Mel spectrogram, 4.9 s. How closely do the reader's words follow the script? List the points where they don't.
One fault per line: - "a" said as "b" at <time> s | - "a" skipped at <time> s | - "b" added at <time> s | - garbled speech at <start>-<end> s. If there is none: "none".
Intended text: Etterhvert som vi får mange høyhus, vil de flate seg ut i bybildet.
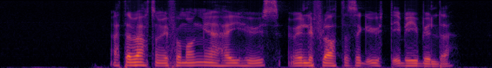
none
